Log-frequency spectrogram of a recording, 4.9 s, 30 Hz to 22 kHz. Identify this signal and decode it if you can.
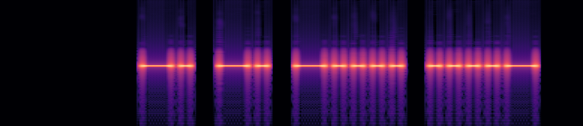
Morse code, heard as a keyed tone, about 15 wpm, 700 Hz. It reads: NN64
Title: Common Cut Numbers - 4-Digit 15wpm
